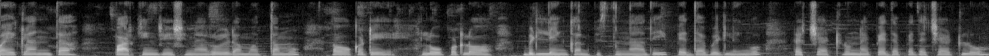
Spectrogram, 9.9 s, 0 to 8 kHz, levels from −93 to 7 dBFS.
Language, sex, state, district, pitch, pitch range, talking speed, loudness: Telugu, female, Andhra Pradesh, Manyam, 190 Hz, 185-200 Hz, 105 wpm, -23 LUFS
